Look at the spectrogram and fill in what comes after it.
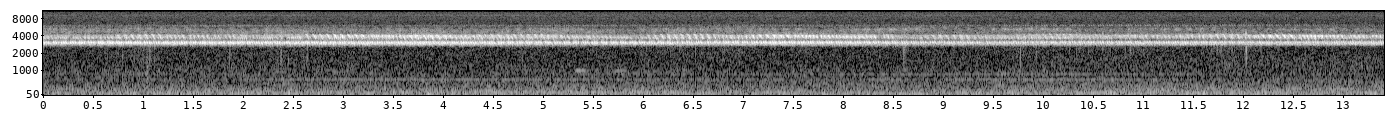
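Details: Night insects calling from a grassy thicket keep up a steady, high, shimmering trill that hardly pauses, recorded 7 August 2016. Insect.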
